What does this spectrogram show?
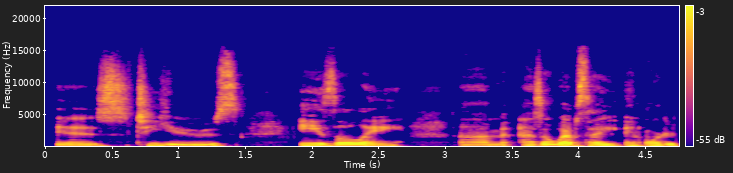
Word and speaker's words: Easel.ly: And Easelly, which is spelled EASEL.LY, is a free site to use.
